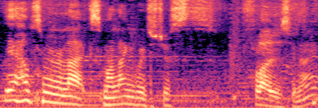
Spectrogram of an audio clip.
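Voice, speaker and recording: A man's voice: fairly high pitch, big pitch swings, moderate pace, loud music behind the voice. A man acting as a friendly, flirtatious character in casual, slightly hesitant conversation for a live-action game. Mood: relaxed, casual.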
